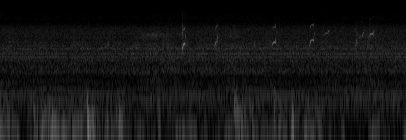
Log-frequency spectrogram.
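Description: A quail chick peeping, a string of short, high, rising peeps about two a second starting about three seconds in. Soft low thumps of the chick being handled in the palm come through the first half.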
